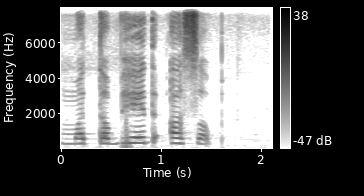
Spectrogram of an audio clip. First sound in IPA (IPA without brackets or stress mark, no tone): m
